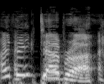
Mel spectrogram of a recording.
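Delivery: very high, loud shout through laughter.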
